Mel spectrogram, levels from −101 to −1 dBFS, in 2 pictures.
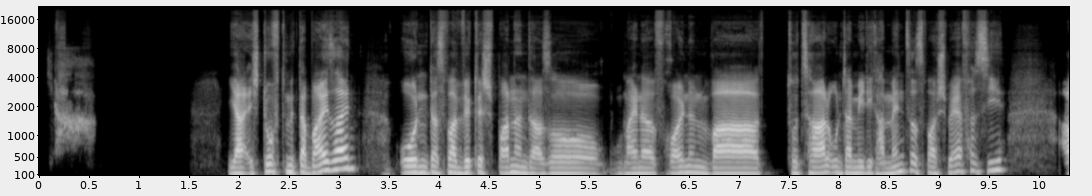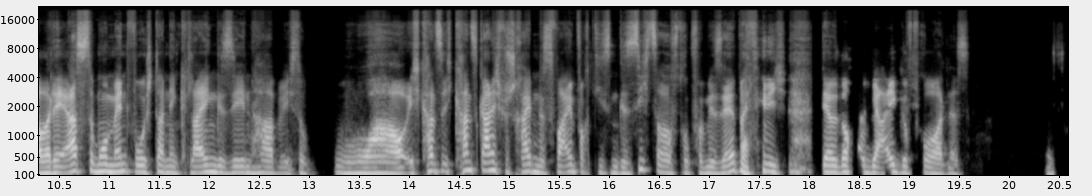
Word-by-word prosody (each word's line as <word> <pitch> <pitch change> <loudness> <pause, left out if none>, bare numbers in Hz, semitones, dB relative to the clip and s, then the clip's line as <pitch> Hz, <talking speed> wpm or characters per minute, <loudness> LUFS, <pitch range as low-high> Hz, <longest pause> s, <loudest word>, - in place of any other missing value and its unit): Ja. - - -11 1.7
Ja, 130 0 +5
ich 130 +1 -4
durfte 170 -1 -1
mit 155 -2 -1
dabei 155 +7 +5
sein 230 +3 +4 0.4
und 145 -1 +2
das 145 -4 -2
war 145 -3 +3
wirklich 145 -1 0
spannend. 140 0 -1
Also, 125 -1 -2
meine 125 +1 -2
Freundin 135 +1 -3
war 130 -1 +5 0.2
total 135 +2 +1
unter 140 -1 -2
Medikamente, 135 +6 -3
es 175 - -5
war 140 -2 -2
schwer 150 +6 -3
für 185 +2 -9
sie. 195 +5 -3 0.5
Aber 135 +2 +4
der 145 0 +4
1. 180 +4 +5
Moment, 170 0 +2
wo 160 - +1
ich 135 - -3
dann 155 +2 -2
den 145 -3 -4
Kleinen 145 +4 +1
gesehen 145 -1 -3
habe, 135 -2 -3
ich 115 -5 -9
so: 125 -5 -10 0.2
„Wow!" 130 -2 +2
Ich 135 0 -3
kann's 180 0 0
ich 165 -1 -9
kann's 200 +2 0
gar 190 0 +5
nicht 195 -3 -1
beschreiben, 160 +2 -1
das 140 -2 -5
war 155 - 0
einfach 160 0 -4
diesen 145 -2 -8
Gesichtsausdruck 140 - -3
von 140 0 -7
mir 140 -1 -3
selber, 145 +5 +2
den 140 +8 -2
ich, 155 -5 -2 0.4
der 155 -1 +3
noch 155 +1 +1
bei - - -4
mir 150 +1 +1
eingefroren 140 -5 -2
ist. 110 -2 -11 0.7
Das 125 - -14
140 Hz, 180 wpm, -24 LUFS, 130-160 Hz, 1.7 s, Ja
